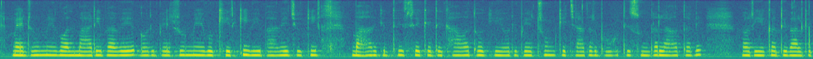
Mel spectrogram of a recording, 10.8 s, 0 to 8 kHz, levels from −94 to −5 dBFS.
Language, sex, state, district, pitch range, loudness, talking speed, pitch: Hindi, female, Bihar, Gopalganj, 200-210 Hz, -17 LUFS, 145 wpm, 205 Hz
